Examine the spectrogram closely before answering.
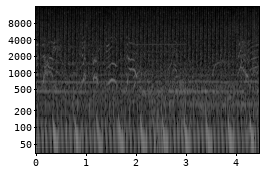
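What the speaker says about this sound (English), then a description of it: "these guys don't stand a chance against the infinite ammo MP7" An infinite-ammo MP7 fires in MindsEye in rapid, sustained automatic bursts under game effects and whooshing sounds. A voice talks over the shooting.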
